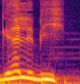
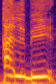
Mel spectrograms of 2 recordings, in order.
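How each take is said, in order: First: It begins with a g sound. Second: It begins with a q sound.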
